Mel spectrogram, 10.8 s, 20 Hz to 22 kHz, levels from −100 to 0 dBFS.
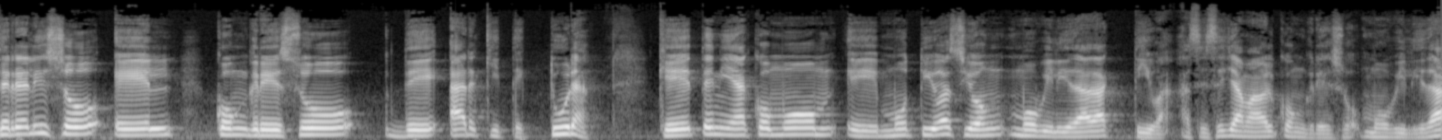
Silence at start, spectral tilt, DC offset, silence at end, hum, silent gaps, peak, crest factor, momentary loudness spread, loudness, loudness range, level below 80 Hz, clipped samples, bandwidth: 0 s; -5.5 dB/octave; under 0.1%; 0 s; none; none; 0 dBFS; 16 dB; 12 LU; -16 LUFS; 3 LU; -56 dBFS; under 0.1%; 15 kHz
